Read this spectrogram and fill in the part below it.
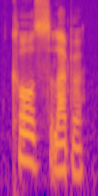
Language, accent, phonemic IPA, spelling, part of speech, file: English, UK, /ˈkɔːz sɛˈlɛbɹ(ə)/, cause célèbre, noun, En-uk-cause célèbre.ogg
- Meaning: An issue or incident (originally, a legal case) arousing widespread controversy or public debate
